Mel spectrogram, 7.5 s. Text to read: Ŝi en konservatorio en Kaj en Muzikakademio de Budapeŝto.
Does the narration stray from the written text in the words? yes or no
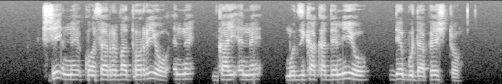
no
